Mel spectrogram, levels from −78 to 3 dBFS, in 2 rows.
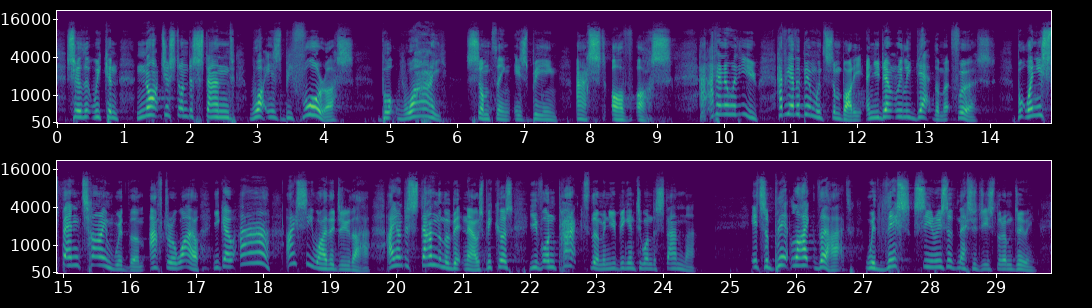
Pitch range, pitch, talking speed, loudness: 170-265 Hz, 220 Hz, 175 wpm, -25 LUFS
